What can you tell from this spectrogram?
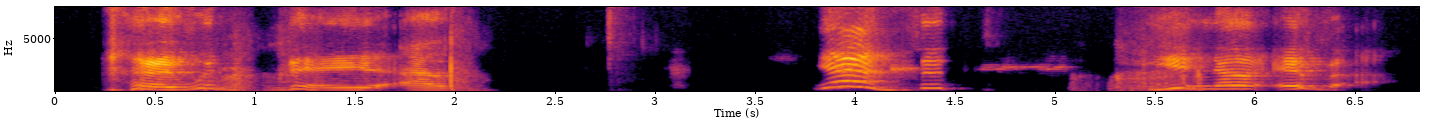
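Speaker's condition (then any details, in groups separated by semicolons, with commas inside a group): Cerebral palsy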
